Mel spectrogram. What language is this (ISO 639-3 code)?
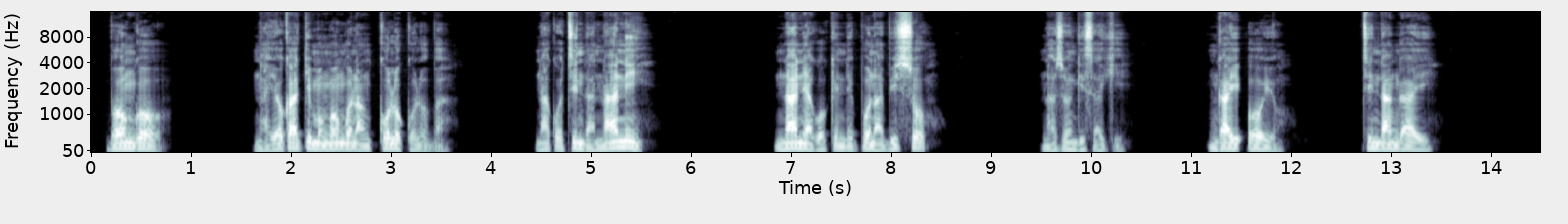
lin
